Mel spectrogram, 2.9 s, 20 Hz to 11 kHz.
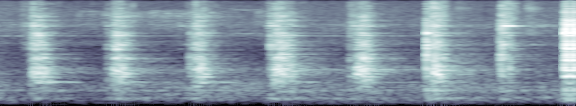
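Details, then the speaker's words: Maserati GT (about 20,000 miles since last timing belt service) water pump hand-spun off engine: gritty rough bursts two to three times a second; pump jars when tapped and rocks; bearing worn and collapsing. "let's have a quick look at the water pump the the belt runs on the back of this but you'll hear this is quite harsh when I spin"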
